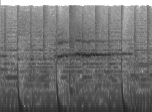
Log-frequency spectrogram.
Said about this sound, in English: This system prevents the car from skidding out of control.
